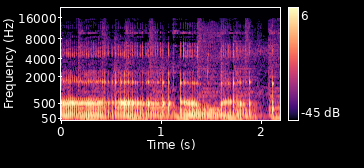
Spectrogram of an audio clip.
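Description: A man's voice hesitating on a drawn-out Tunisian Arabic 'el… el…': one held syllable for about a second that sinks into a low, creaky rattle of the voice.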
